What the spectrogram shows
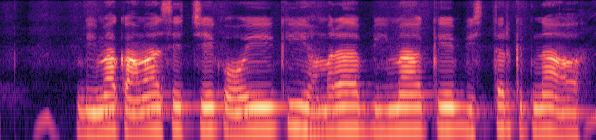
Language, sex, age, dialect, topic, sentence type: Bhojpuri, male, 25-30, Western, banking, question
